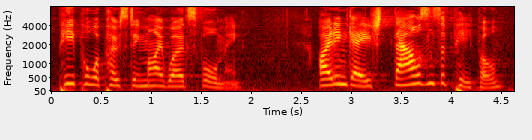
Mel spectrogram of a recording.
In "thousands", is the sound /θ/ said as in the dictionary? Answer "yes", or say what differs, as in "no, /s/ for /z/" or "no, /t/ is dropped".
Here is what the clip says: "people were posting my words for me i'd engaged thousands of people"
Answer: yes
